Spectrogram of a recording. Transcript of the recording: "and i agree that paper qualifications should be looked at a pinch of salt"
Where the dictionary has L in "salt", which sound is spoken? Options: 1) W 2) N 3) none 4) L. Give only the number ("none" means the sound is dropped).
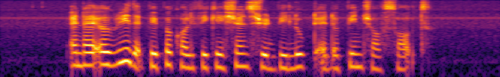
4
